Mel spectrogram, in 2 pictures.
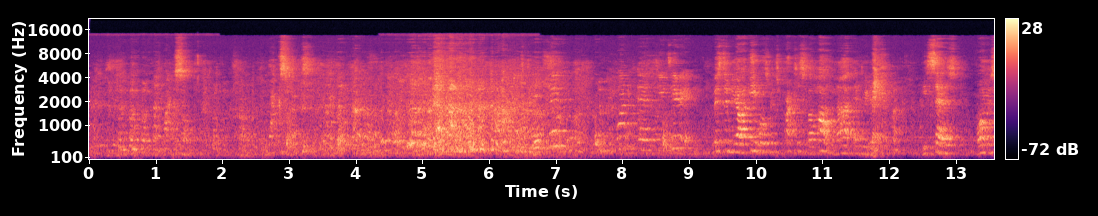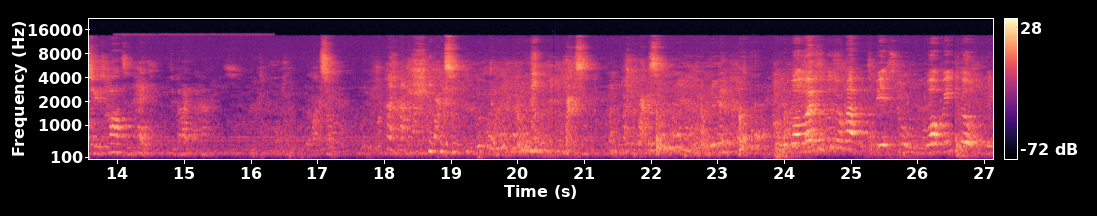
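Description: A young man sings with animation in an echoing hall.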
